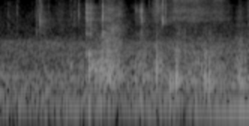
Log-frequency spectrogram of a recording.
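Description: Close, quiet chewing of homemade apple pie with pastry and juice, soft crunchy bites and wet mastication clicks in an uneven rhythm, with no talking.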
